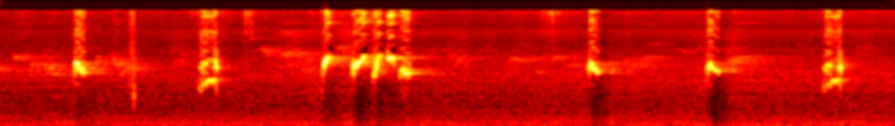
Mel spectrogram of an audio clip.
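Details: Red-whiskered bulbul singing southern 'mae bot' style with 'rik' calls; spaced whistled chirps and one quick four-note warble in the middle, clear and close.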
